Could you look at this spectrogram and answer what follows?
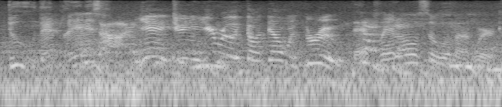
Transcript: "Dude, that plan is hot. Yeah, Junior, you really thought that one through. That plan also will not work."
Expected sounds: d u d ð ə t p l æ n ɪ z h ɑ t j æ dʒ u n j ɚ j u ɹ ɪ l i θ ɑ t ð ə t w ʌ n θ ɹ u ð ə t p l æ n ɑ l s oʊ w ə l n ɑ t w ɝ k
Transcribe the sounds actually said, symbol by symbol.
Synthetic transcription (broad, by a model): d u ð ə t p l æ n ɪ z h ɑ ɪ j æ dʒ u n j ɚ ɹ ɪ l i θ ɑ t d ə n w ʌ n θ ɹ u ð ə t p l æ n ɑ l s oʊ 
